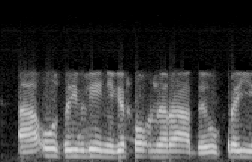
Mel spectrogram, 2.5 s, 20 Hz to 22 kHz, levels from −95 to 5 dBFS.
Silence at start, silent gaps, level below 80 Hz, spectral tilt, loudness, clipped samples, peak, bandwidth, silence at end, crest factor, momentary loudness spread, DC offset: 0.2 s; none; -62 dBFS; -9 dB/octave; -18 LUFS; under 0.1%; -6 dBFS; 3.8 kHz; 0 s; 12 dB; 3 LU; under 0.1%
